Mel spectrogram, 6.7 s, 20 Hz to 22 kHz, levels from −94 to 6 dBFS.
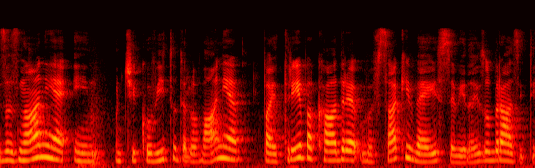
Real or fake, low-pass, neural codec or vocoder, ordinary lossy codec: fake; 10.8 kHz; vocoder, 24 kHz, 100 mel bands, Vocos; none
